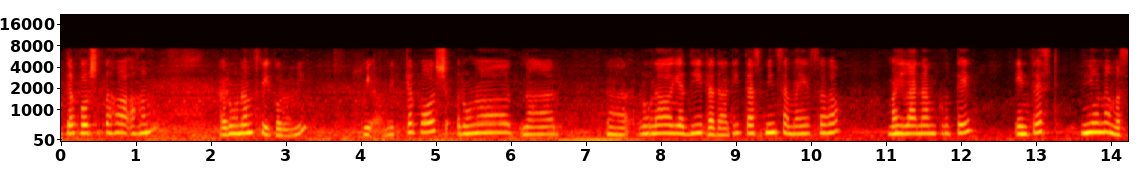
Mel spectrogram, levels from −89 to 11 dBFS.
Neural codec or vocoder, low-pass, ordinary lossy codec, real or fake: codec, 16 kHz, 1.1 kbps, Voila-Tokenizer; none; none; fake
